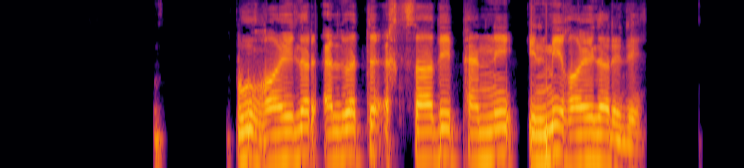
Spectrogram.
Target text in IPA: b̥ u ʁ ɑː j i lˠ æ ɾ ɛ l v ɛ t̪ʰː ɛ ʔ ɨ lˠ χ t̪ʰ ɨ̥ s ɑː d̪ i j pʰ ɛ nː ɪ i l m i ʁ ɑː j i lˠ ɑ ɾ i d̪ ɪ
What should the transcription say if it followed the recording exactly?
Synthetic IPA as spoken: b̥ u ʁ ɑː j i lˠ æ ɾ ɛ l v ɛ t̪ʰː ɛ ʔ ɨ χ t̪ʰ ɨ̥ s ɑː d̪ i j pʰ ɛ nː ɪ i l m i ʁ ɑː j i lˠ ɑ ɾ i d̪ ɪ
